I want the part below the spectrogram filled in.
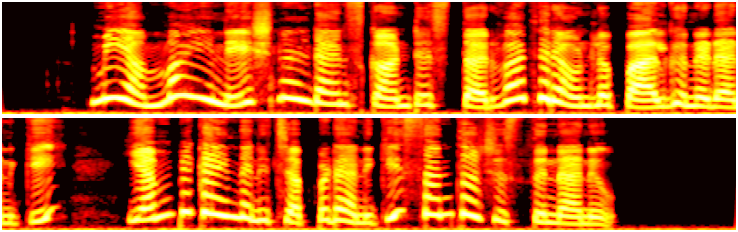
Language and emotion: Telugu, happy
